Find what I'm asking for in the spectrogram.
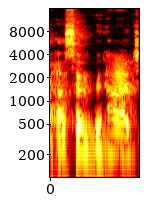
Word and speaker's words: Hassan Minhaj: And I do got to give him credit for constantly reminding people how to pronounce his name. He would always say Hassan Minhaj, and he was very particular about, this is my name, this is how you say it, get it right.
